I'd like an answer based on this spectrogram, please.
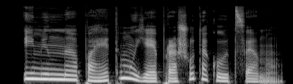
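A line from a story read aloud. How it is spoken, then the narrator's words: Calm answer. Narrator (Russian): спокойно ответила я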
